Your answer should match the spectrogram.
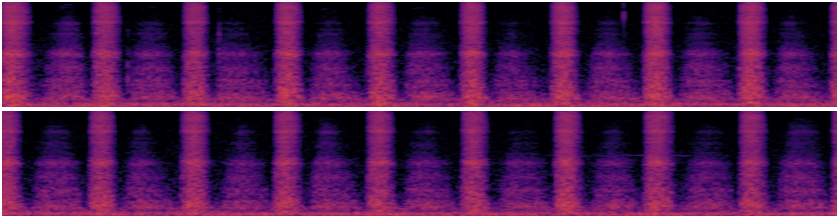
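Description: Kapalabhati breathing: a woman's short, sharp exhalations forced out through the nose by pumping the abdominals, about two a second in a steady rhythm.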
